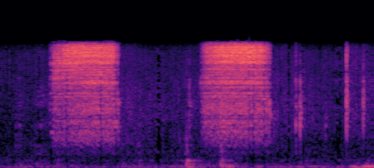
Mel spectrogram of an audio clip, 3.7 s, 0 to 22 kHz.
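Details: Barn owl, male arriving with a mouse at 23:55 on 17 September 2019: two drawn-out, breathy rasping hisses about three-quarters of a second each, followed by faint clicks and scratching.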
